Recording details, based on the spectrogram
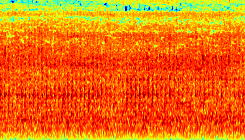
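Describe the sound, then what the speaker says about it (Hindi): A Swaraj tractor engine while the tractor slowly reverses in a mustard field at harvest time: a loud, continuous, rough diesel rumble and clatter, steady and close, with no talking. "कुछ इस प्रकार से मैं धीरे धीरे ट्रैक्टर को बैक करूँगा।"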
